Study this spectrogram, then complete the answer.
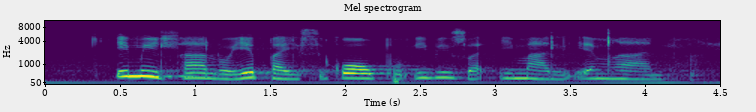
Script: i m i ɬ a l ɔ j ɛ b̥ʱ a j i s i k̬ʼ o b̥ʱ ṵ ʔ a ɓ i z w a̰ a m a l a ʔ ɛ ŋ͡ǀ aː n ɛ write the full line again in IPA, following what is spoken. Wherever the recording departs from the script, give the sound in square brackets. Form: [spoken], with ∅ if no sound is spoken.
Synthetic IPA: i m i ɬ a l ɔ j ɛ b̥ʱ a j i s i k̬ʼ o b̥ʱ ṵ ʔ [i] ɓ i z w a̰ [i] m a l [i] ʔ ɛ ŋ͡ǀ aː n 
